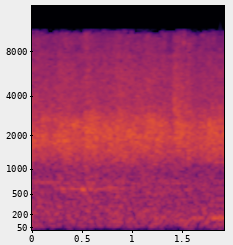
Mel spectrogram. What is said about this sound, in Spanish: Yo creo que la banda se merece un aplauso más fuerte porque ellos se preparan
